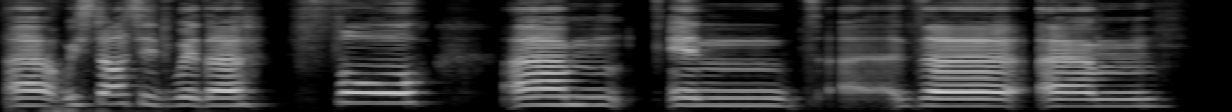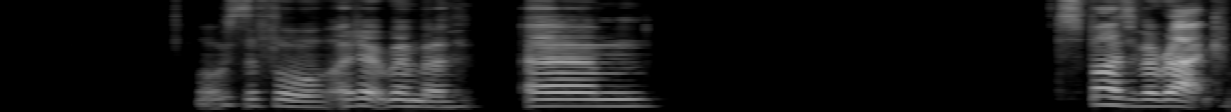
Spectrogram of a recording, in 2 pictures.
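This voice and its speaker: A woman co-hosts a podcast in a casual, conversational way. Her voice sits at a middle pitch as she recounts her gaming week, acting out reactions as she goes. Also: clean tone. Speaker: podcast host.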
